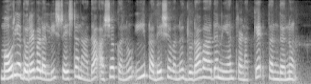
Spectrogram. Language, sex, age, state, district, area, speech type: Kannada, female, 18-30, Karnataka, Mysore, urban, read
